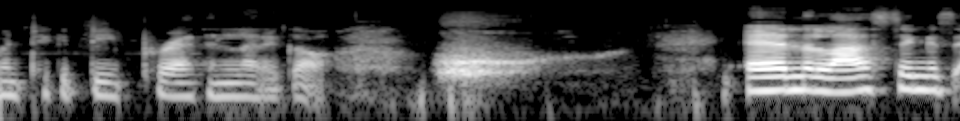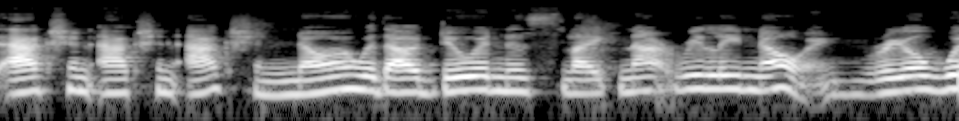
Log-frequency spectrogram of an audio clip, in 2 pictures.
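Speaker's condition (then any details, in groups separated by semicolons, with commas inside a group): No condition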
